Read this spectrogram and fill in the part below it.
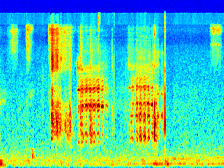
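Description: A sheep bleats nearby.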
